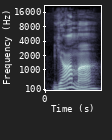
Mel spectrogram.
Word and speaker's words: llama: Okay, so I just looked up yama Spanish and there's nothing.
